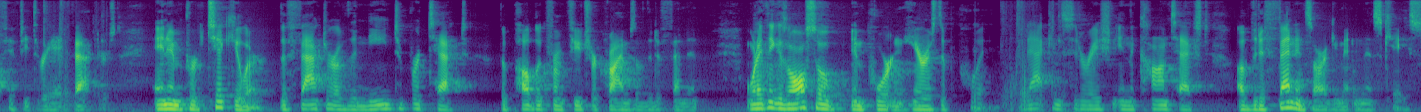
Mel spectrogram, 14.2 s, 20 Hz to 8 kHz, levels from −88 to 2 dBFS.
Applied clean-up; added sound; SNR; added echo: neural separator model SepFormer DNS4.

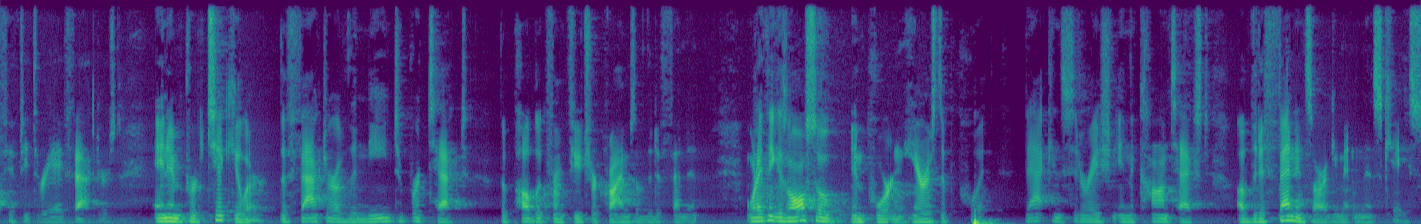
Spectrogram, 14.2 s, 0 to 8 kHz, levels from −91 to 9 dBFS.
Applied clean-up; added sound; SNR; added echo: none; none; none; none.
